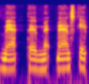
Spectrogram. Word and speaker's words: Manscaped: Like, so in France, do they say Manscaped? They do. In Germany, what do they say? I can't say hair Manscaped. I can't say it with a German accent, but they pronounce it Manscaped also.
